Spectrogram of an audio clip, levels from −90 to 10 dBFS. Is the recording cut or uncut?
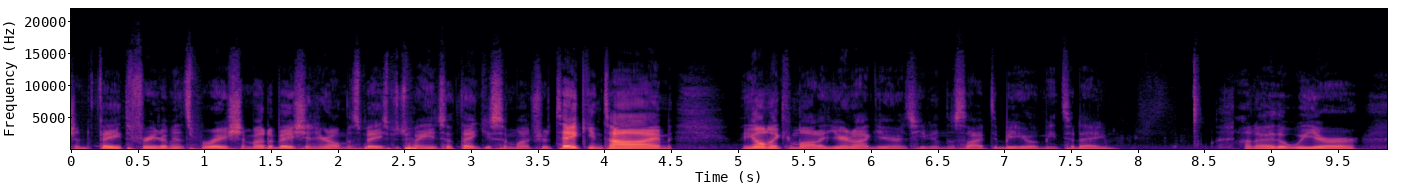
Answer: cut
